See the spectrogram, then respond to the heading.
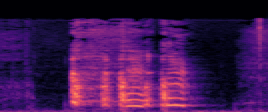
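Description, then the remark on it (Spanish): A short burst of several loud coughs in quick succession, throaty and slightly voiced, with no one talking, then the sound trails off into quiet. “Perdonad, eh, estoy tosiendo mucho últimamente.”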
